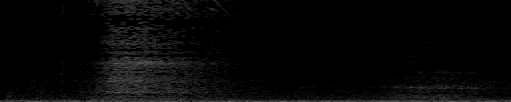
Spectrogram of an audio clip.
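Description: A single deep breath drawn in, a brief, strong airy rush that swells early and then fades into near silence.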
